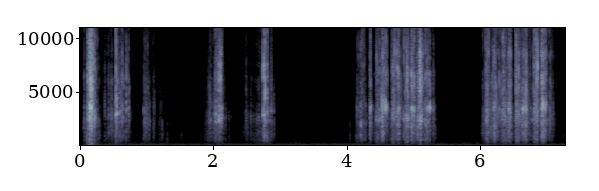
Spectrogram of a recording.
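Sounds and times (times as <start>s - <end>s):
plastic pill bottle shaking in a bathroom: 0.1s - 1.3s, 1.9s - 2.9s, 4.1s - 5.4s, 6.0s - 7.2s.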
